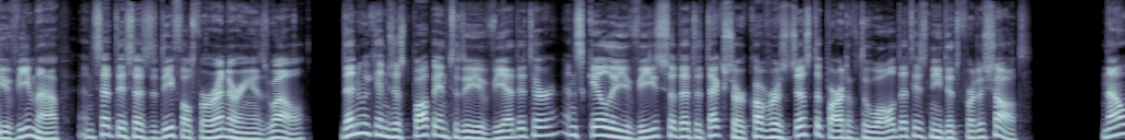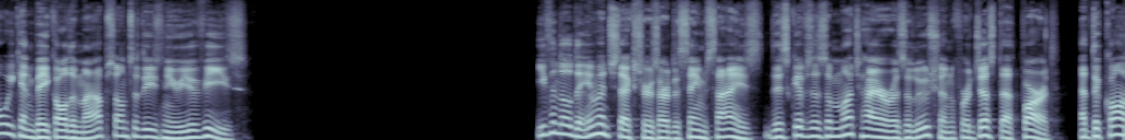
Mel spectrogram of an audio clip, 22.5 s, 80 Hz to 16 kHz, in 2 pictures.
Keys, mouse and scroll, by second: 0.1 click, 2.7 click, 3.8-4.6 scroll down 2, 4.6-5.4 scroll down 3, 4.6 a, 5.1 s, 9.3 Tab, 10.9-12.1 scroll up 5, 13.4 click, 13.4 middle click, 13.4 scroll down 4, 13.6 click, 16.9-18.0 scroll down 1, 18.2 click, 20.4 click.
